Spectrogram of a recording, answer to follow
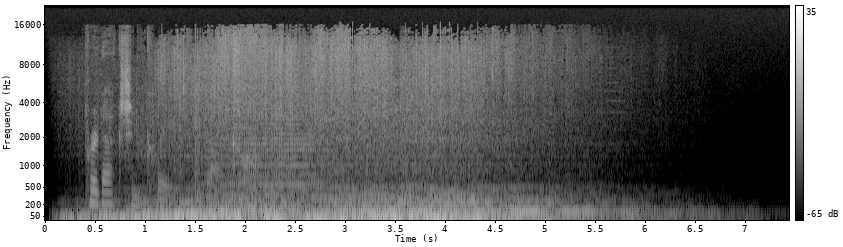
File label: scifi swarm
